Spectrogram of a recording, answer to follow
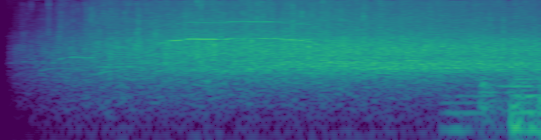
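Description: Crowd applause fading in, with one long high whistle about a second and a half in. Near the end a rock band starts playing, its bass coming in under the clapping.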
